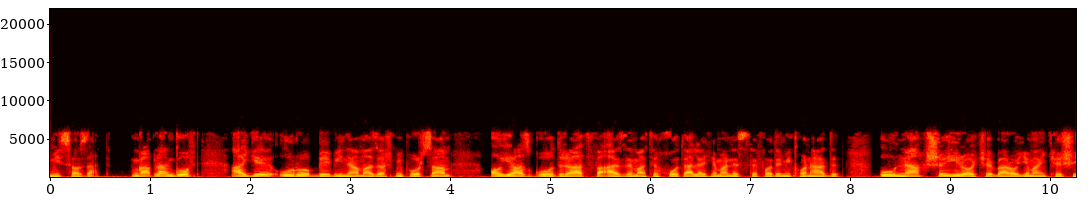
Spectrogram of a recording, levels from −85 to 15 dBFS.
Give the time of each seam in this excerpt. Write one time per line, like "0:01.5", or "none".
0:08.2

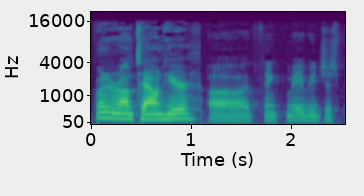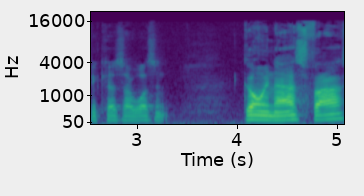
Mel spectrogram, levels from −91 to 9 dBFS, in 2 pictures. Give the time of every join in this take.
0:01.1

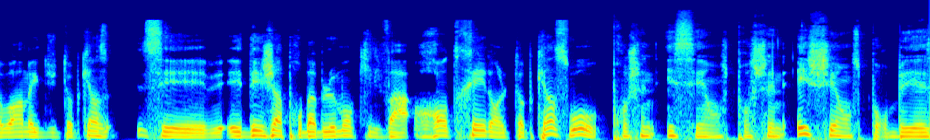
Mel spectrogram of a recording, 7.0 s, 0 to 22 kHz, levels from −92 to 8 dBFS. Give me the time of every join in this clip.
0:04.3

